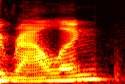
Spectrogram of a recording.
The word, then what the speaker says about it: Rowling: It's actually pronounced Rowling.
